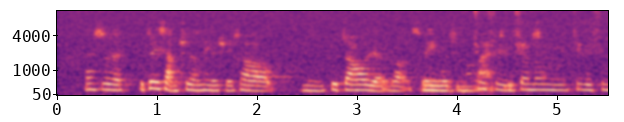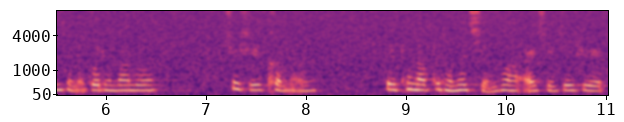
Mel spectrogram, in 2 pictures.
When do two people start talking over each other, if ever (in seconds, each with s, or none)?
3.6 s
